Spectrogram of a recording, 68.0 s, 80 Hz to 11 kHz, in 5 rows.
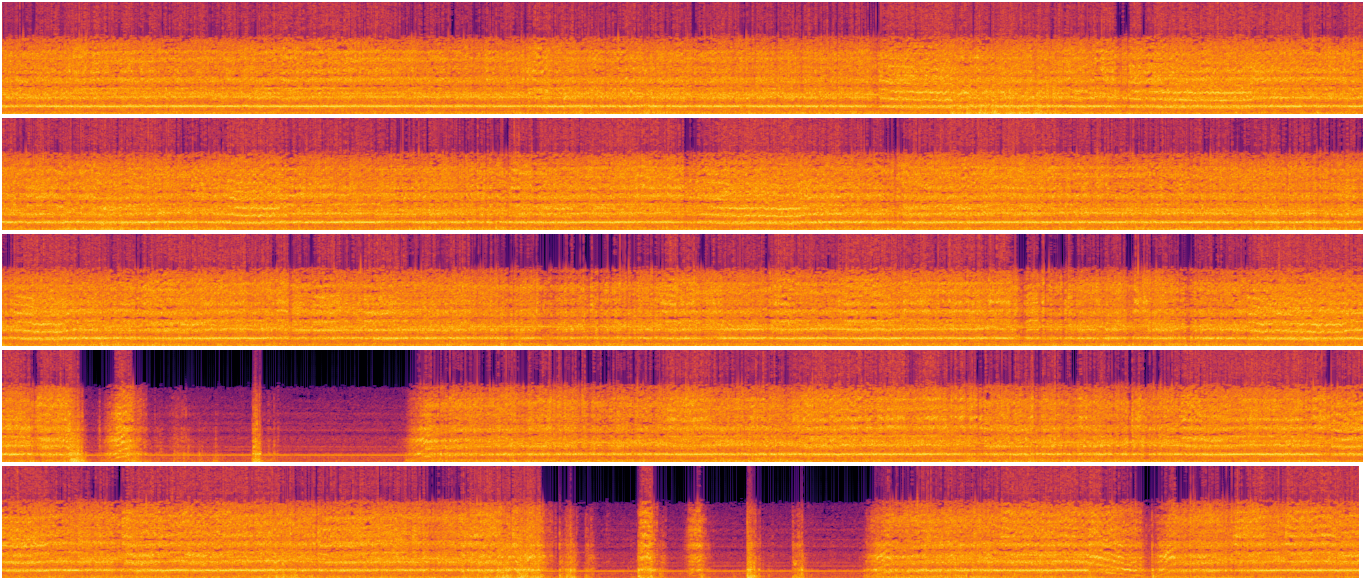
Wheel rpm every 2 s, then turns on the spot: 230, 230, 230, 230, 220, 220, 220, 220, 230, 220, 220, 230, 230, 230, 220, 230, 240, 230, 230, 230, 180, 10, 100, 230, 230, 230, 230, 220, 230, 210, 30, 60, 170, 190.
none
